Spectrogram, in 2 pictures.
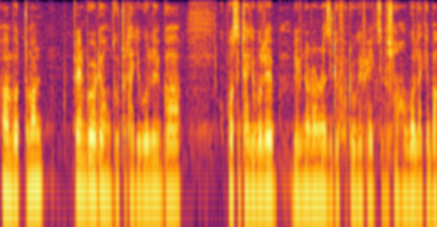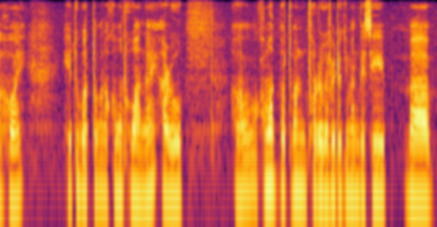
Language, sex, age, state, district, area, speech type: Assamese, male, 18-30, Assam, Charaideo, urban, spontaneous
